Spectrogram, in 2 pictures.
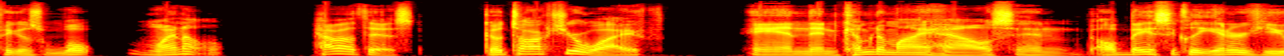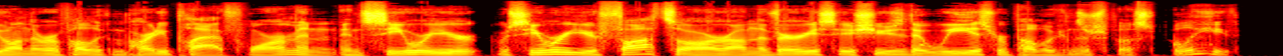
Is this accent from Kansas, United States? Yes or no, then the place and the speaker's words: yes; Halstead, Kansas, United States; also born or lived in Norman, Oklahoma; my family moved up to Halsted, Kansas when I was about four years old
